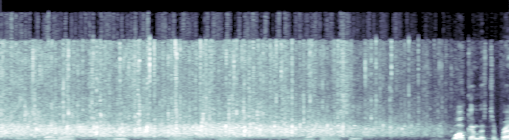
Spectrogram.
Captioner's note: speech drowned out by applause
